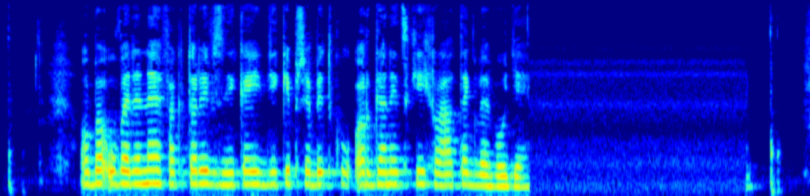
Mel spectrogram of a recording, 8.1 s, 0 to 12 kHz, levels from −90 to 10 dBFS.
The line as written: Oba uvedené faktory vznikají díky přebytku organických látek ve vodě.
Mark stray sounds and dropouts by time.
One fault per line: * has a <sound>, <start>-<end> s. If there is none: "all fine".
all fine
